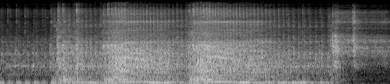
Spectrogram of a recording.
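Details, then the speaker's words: 2005 Kawasaki Bayou 250 started cold after a cheap top-end job, on an auxiliary fuel can, runs in uneven, lumpy, ragged surges; the worn Chinese carburetor is blamed and it runs a bit better once warm: rough running when cold. "yeah see that this problem is the carburetor and we'll get into here in a second because it's one of these Chinese junks but it's in pretty bad shape"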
